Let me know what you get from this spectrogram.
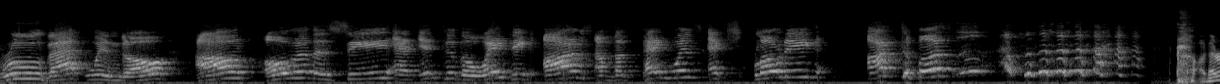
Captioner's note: laughs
